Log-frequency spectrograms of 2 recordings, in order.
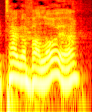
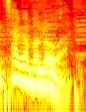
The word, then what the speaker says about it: Tagovailoa: Tua Tagovailoa, he was benched during the Dolphins game for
